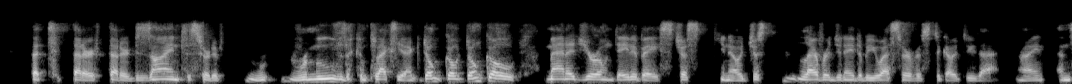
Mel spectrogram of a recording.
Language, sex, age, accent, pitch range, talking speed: English, male, 30-49, Canadian, 100-120 Hz, 200 wpm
